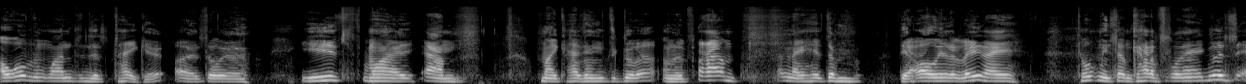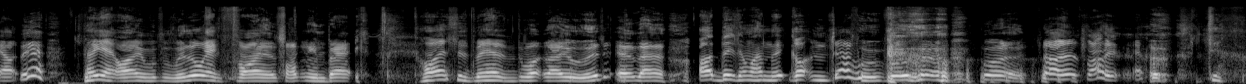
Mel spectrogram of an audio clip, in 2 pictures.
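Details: Adult man with cerebral palsy; his parents were told at birth he would likely never walk or talk; dysarthria (cerebral palsy).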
